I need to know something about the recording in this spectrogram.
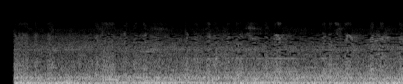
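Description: Ferry engine running with a steady low rumble, under a wash of passengers' voices.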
